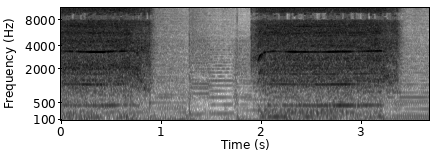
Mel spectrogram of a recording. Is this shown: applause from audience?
no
